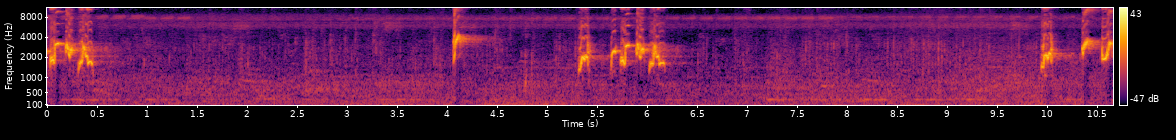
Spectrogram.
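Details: Red-whiskered bulbul standard-voice song for daily morning training: phrases of three or four fast, bubbly whistles separated by several seconds of quiet, with one lone note between; constant high-pitched hiss in the background.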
